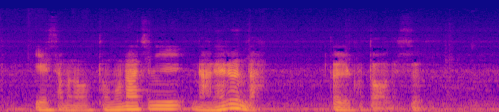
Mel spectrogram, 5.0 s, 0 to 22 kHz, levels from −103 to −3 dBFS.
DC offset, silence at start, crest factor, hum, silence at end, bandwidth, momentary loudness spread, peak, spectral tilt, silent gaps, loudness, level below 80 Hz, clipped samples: under 0.1%; 0 s; 20 dB; none; 0 s; 8.4 kHz; 21 LU; -14 dBFS; -8 dB/octave; none; -34 LUFS; -50 dBFS; under 0.1%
